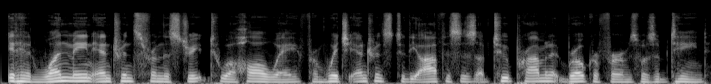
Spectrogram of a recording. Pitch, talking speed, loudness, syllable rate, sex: 130 Hz, 200 wpm, -17 LUFS, 5.3 syllables/s, male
